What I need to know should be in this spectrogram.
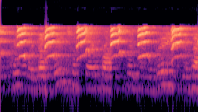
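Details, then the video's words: Dog giving rapid high-pitched yips, about two or three per second, each a short upward-sliding bright note, fairly steady in rhythm throughout. "Fuuny and cute dog barking"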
